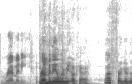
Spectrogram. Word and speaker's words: Remini: I'm like, "Yeah, Leah Remedi Bro, plays." how did you say her name? Is it, how does Leah Remedi? I probably pronounced it wrong. It's Remini.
